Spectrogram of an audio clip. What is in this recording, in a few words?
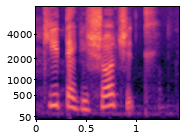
kIiteki xoochitl, Oapan, female; Oapan minimal pairs 1998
